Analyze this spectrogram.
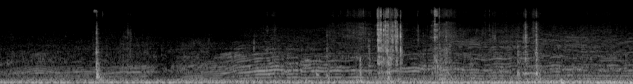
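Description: Toyota Cressida drift car with a swapped 3S-GTE turbo four-cylinder running with a steady low hum and a wavering whine over it. A car door latch clicks about a second in, and there is a short clatter near four seconds.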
